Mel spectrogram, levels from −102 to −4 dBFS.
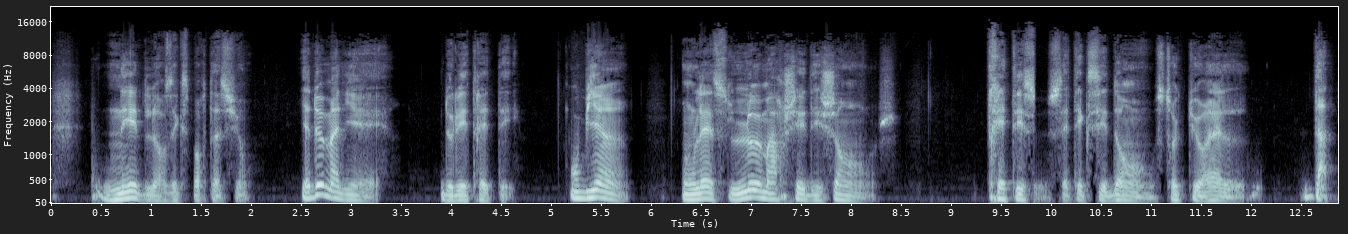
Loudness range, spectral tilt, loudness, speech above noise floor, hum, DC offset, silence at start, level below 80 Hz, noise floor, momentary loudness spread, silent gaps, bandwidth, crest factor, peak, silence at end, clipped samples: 4 LU; -4.5 dB/octave; -23 LUFS; 46 dB; none; under 0.1%; 0 s; -50 dBFS; -69 dBFS; 14 LU; none; 15 kHz; 18 dB; -6 dBFS; 0.05 s; under 0.1%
